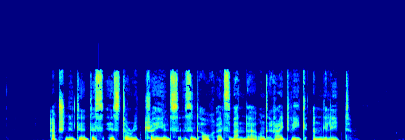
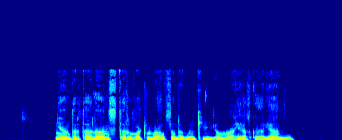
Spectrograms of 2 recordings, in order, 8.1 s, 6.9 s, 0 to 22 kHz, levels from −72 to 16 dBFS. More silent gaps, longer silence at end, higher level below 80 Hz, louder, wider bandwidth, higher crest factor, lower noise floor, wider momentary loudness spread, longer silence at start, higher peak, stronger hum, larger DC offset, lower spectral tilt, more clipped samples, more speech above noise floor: neither; first, 1.15 s vs 1 s; first, -38 dBFS vs -62 dBFS; about the same, -18 LUFS vs -20 LUFS; about the same, 11.5 kHz vs 11.5 kHz; about the same, 20 dB vs 16 dB; about the same, -73 dBFS vs -73 dBFS; first, 10 LU vs 6 LU; about the same, 1 s vs 1.1 s; first, 0 dBFS vs -4 dBFS; neither; neither; second, -3 dB/octave vs -7.5 dB/octave; neither; about the same, 53 dB vs 54 dB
